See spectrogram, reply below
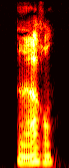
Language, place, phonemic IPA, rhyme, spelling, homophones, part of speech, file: French, Paris, /a.ʁɑ̃/, -ɑ̃, hareng, harengs, noun, Fr-hareng.ogg
- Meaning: 1. herring 2. pimp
